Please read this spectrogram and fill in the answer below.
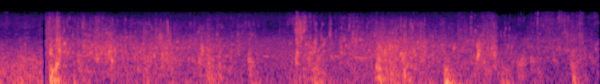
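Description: Water lapping against a small boat, with a few short knocks and splashes against the hull and light wind on the microphone.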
